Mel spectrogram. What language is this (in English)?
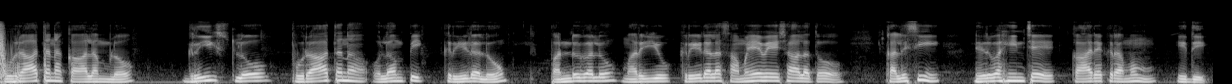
Telugu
